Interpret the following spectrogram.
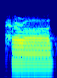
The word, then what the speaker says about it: pareidolia: ago where you talked about research done in pareidolia. Paragolia. If I'm, That's yes, right. okay, just making sure I pronounce it correctly, Yep.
